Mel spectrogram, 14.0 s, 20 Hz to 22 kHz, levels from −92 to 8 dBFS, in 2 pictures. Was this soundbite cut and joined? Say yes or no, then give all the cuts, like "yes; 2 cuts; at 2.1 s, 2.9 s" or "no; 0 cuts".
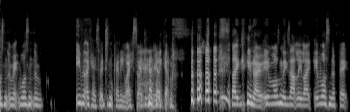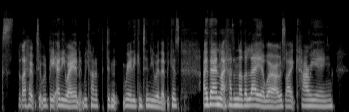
yes; 1 cut; at 2.2 s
